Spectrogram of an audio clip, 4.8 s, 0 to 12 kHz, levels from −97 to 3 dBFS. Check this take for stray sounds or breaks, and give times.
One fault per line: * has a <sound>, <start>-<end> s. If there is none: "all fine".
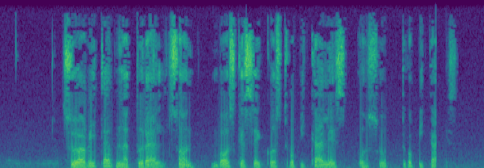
* has a dropout, 4.4-4.5 s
